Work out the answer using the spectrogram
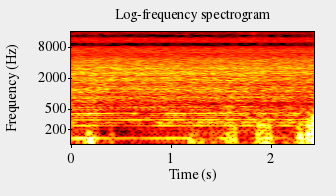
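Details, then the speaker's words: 1950s Electrohome 8-inch desk fan, model 608S, single-speed shaded-pole motor, after being moved off the loose table spot: soft, even hum with steady airflow and the rattle gone. Normal operation, with a slight shake possibly from a blade repair. "yeah it's a nice little fan it's pretty quiet it looks good there's a good amount of air it's definitely not the most quietest fan for the amount of air moves but considering this was a budget fan it's not bad"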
